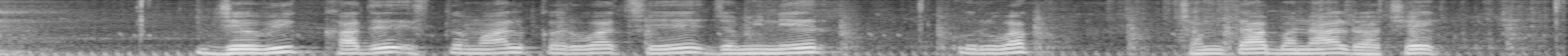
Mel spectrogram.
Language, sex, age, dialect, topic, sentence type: Magahi, male, 18-24, Northeastern/Surjapuri, agriculture, statement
